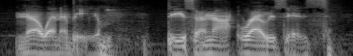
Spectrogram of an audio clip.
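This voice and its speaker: Using a raspy put-on character voice, a man speaks. His pace is fairly slow. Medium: read story.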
